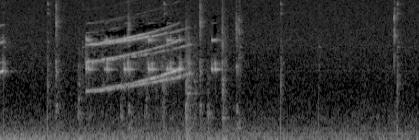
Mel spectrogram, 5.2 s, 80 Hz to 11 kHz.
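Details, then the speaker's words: DMP XR-500 fire alarm panel in a mixed Gentex system after audible silence: faint relay clicks in threes (code 3) behind chirping keypad tones. "I don't know if you can hear that code 3 relay clicking noise in the background. That's coming from the XR-500."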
